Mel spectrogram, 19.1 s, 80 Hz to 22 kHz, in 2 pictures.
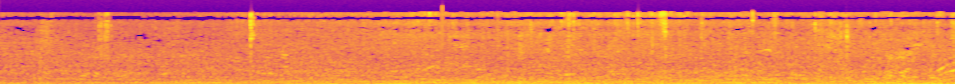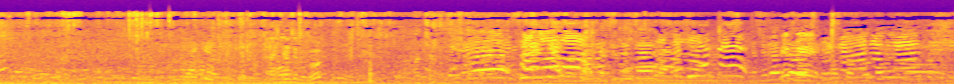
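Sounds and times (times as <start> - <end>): crowd talking and calling out: 0.0 - 19.0
street traffic: 0.0 - 19.0.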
